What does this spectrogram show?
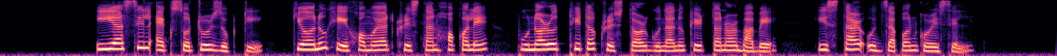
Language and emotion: Assamese, neutral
